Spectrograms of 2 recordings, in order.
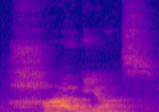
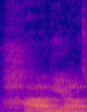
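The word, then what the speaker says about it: ἅγιος: it akuo I hear the rough breathing has an H sound to it so it's not it's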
